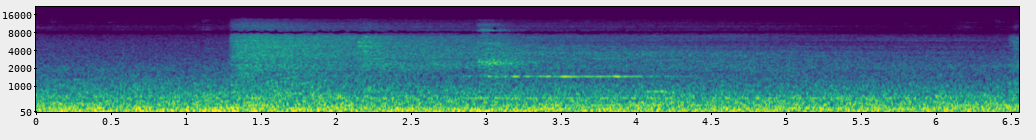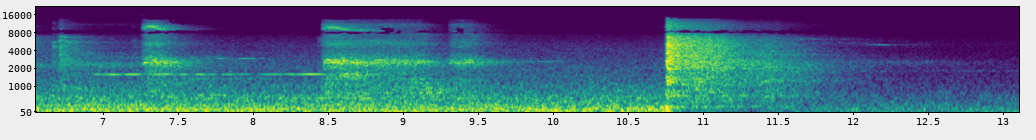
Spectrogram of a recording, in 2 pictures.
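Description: Kintetsu electric train pulling slowly into a terminal platform, a steady low rumble with short hisses and brief brake squeals as it slows. About eleven seconds in comes a sudden loud hiss of air as it stops, and the rumble dies away.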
